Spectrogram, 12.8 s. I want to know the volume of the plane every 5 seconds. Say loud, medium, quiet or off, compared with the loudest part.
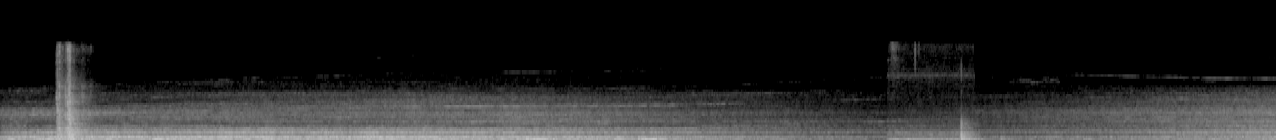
loud, medium, medium.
